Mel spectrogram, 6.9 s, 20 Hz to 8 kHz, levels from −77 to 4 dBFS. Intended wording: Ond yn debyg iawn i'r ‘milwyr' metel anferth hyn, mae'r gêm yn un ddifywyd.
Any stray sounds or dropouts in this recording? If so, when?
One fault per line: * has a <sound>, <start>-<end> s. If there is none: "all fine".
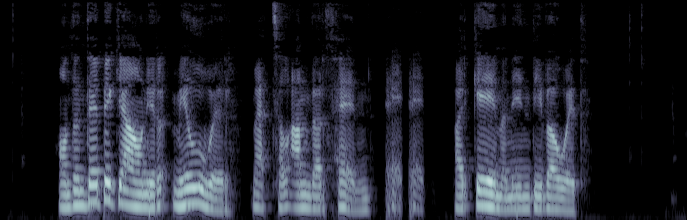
* has a laugh, 3.9-4.3 s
